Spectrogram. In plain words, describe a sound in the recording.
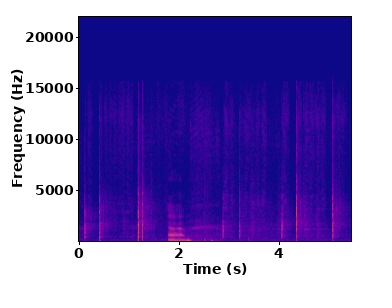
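Chalk taps and clicks sharply on a blackboard.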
